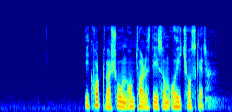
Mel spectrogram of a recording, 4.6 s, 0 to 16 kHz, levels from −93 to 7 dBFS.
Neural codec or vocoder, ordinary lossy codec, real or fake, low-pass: none; none; real; 7.2 kHz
